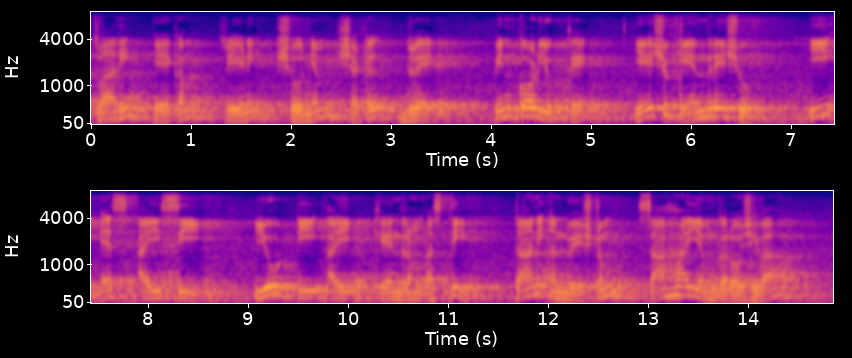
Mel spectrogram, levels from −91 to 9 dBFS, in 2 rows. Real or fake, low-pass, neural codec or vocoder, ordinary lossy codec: real; 7.2 kHz; none; none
